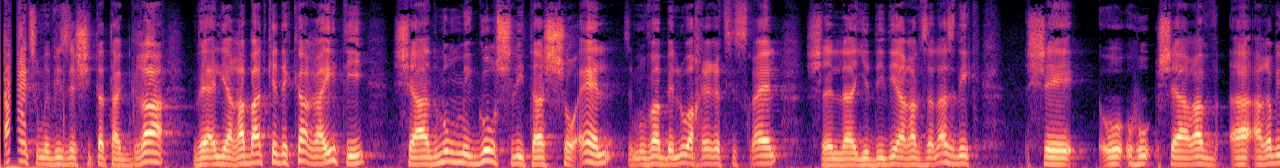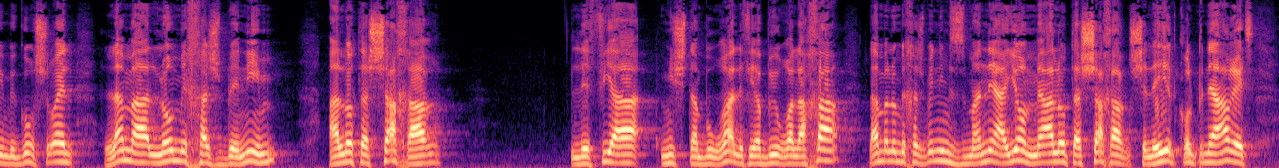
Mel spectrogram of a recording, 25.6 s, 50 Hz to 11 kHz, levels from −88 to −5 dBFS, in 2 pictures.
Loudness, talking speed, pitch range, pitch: -13 LUFS, 115 wpm, 135-170 Hz, 145 Hz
